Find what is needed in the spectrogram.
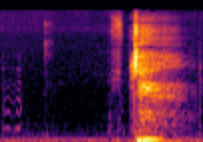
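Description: A single short sigh, a breathy exhale with a bit of voice in it, about a second and a half in, after a nearly silent pause.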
